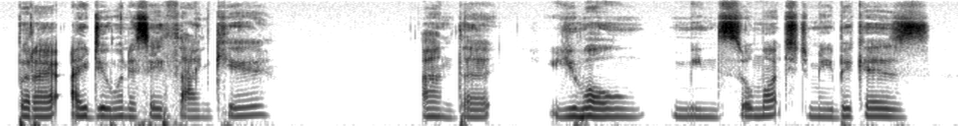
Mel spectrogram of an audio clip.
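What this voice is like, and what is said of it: Hoarse, strained voice. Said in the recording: “I'm sorry I've been losing my voice today”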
